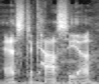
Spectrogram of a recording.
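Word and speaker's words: Asticassia: mercury transfers to the uh estacasia school of technology had to look at that before i was confident in how to pronounce that run by the benerit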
